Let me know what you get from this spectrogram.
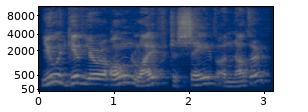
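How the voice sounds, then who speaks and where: A man playing a proud, regal human king in a storybook parable, declamatory and drawn-out, humbled by what he hears. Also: sits high, sing-song, mellow, distant mic. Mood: astonished. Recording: roomy, echoing live recording.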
